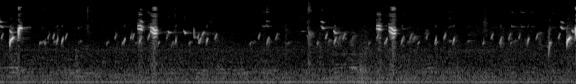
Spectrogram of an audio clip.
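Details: Goldfinch song used to encourage other birds to sing, a bright run of quick tinkling twitters punctuated by loud sharp notes, over a steady low hum.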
